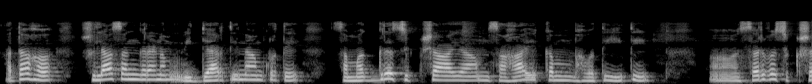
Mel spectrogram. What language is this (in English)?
Sanskrit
